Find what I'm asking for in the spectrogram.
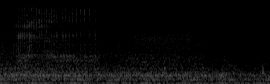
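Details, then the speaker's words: Home treadmill after adjusting belt alignment, belt previously running too far left and rubbing plastic side trim: brief scraping hiss falls away to low even running hum, no rubbing; belt now tracks centrally. "straightaway you can hear that it's gone quiet or quieter which is indicating that the face of the belt here has stopped rubbing on the inside of the edge of this plastic trim here"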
